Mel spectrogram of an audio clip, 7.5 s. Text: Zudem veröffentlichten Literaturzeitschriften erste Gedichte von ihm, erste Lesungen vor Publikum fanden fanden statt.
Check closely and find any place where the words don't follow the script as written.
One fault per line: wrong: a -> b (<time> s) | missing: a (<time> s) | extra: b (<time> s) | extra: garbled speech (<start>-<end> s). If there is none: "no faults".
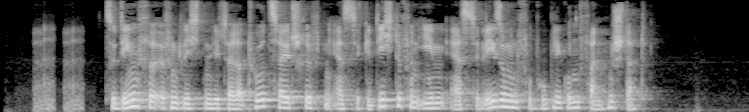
missing: fanden (6.1 s)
